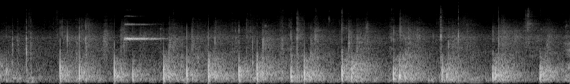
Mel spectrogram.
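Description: Steady footsteps stride along at an even walking pace, like walking on a catwalk, about a dozen sharp heel strikes landing rhythmically, with a brief high tone near the start and no talking.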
